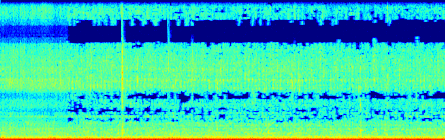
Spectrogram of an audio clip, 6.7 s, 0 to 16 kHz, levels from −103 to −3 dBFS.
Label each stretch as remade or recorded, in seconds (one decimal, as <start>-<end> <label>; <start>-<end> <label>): 0.0-1.0 remade; 1.0-6.7 recorded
